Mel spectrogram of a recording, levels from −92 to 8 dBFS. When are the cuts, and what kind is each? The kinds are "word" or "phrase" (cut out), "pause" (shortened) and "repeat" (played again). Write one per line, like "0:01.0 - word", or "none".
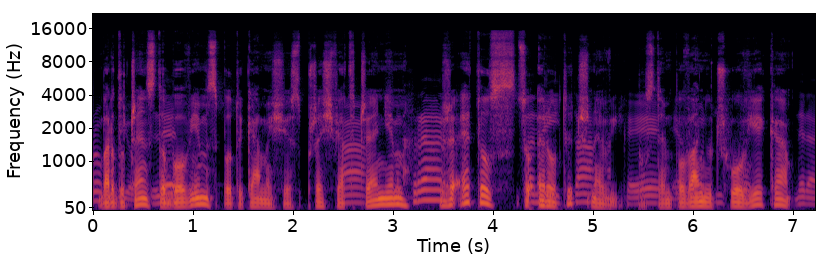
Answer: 0:04.2 - word
0:05.2 - word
